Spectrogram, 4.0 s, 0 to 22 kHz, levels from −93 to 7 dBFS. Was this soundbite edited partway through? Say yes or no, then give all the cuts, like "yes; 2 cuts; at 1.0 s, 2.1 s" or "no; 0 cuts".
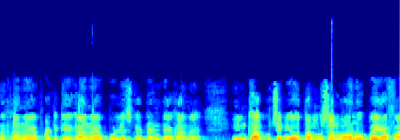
no; 0 cuts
